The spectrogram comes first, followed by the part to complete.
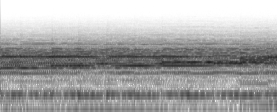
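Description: Instrumental music: a dense layer of sustained tones held steady, shifting only slowly, like a drone.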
